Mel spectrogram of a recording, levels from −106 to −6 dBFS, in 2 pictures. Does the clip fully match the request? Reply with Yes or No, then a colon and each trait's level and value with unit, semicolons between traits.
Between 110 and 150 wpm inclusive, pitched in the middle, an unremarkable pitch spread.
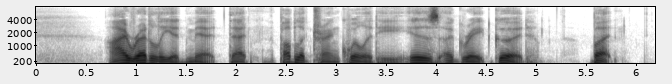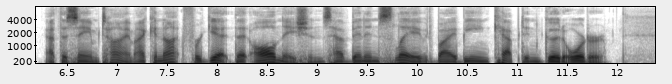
No: average, 145 wpm; very low, 95 Hz; average, 4.7 semitones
